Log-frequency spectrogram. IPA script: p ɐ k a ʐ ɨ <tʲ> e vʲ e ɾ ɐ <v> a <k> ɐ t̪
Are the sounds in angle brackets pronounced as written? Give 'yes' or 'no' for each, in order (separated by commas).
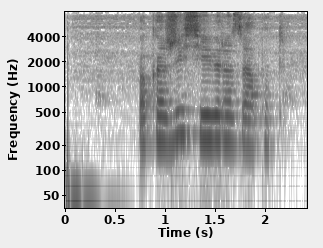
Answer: no, no, no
